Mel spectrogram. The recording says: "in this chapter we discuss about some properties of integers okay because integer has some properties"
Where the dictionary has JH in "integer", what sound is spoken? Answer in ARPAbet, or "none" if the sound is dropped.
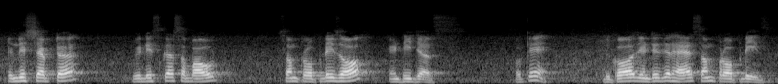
JH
